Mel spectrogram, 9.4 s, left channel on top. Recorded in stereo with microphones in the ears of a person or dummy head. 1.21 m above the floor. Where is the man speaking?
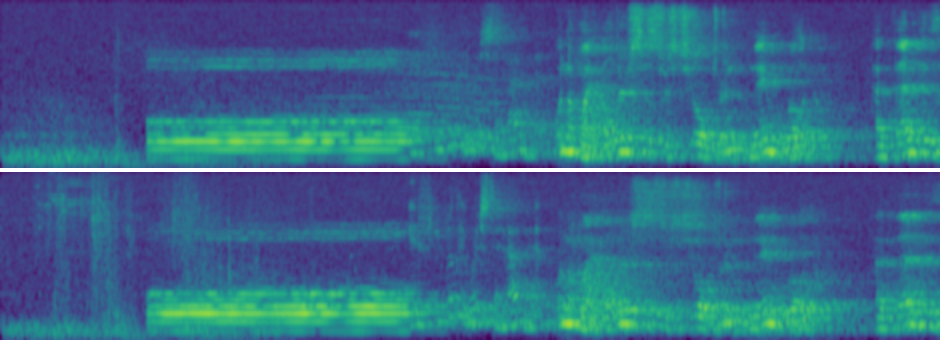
75° left (ahead or behind), 6 m.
